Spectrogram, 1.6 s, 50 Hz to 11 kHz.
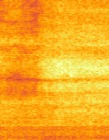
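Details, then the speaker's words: VEVOR 5-ton pneumatic air jack, new and stiff, not broken in: pulling the pressure relief valve while lowering gives a steady high airy hiss that swells slightly and holds even; jack drops a little faster, slightly wonky, normal relief venting. "yeah if we pull the pressure relief it drops a little faster you know it comes down a little wonky"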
